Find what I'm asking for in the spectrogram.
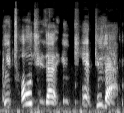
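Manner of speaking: put-on boy telling off the dogs, loud and high; kid scolding dog.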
